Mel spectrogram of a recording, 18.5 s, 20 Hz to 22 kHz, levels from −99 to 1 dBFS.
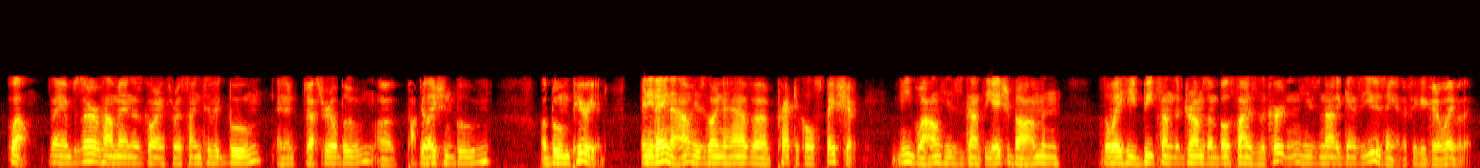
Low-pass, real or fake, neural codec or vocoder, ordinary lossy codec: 7.2 kHz; real; none; AAC, 16 kbps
